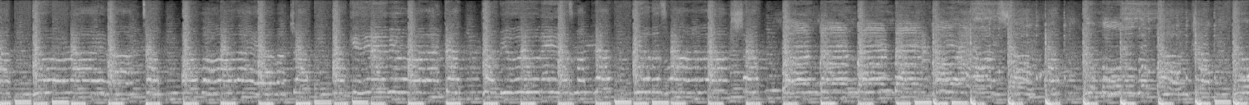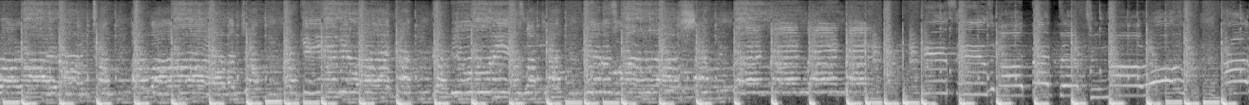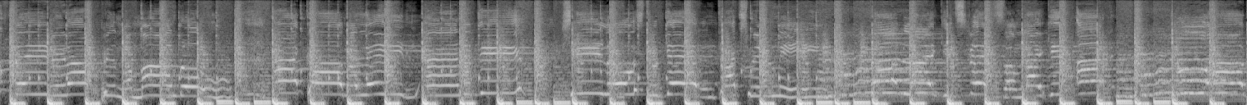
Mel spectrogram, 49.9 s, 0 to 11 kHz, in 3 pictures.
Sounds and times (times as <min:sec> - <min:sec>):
Music: 0:00.0 - 0:49.9.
